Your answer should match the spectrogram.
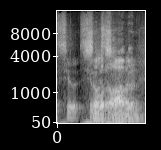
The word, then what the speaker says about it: psilocybin: they've been using magic mushrooms or how do you say it? – Psilocybin.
